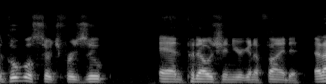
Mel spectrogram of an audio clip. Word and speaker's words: Panosian: search for Zoop and potosian you're gonna find it and I'm sorry say your name again because I keep saying it I pronounce it pan ocean it's just easy yeah but uh I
